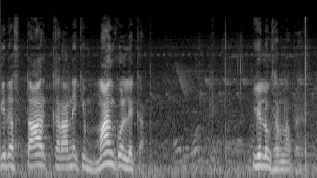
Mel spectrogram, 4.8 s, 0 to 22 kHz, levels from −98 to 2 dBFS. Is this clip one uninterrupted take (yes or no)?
yes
